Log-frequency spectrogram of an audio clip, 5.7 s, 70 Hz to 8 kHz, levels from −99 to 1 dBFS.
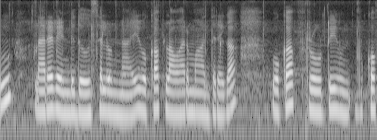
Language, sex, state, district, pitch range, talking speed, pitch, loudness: Telugu, female, Andhra Pradesh, Sri Satya Sai, 175-195 Hz, 125 wpm, 185 Hz, -18 LUFS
